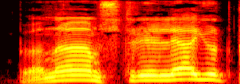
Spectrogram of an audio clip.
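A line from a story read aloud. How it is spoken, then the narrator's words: Shouting. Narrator (Russian): прокричал Крейг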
